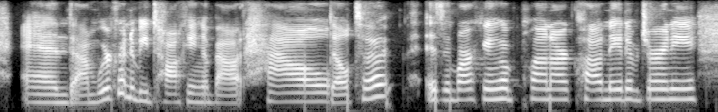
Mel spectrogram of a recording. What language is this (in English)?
English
